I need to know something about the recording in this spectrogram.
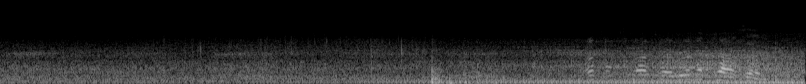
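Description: A dual-sport motorcycle approaches on a gravel road.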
